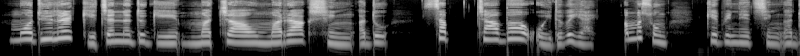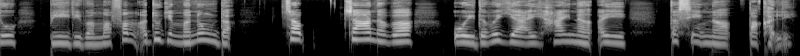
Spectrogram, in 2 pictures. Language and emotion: Manipuri, fearful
